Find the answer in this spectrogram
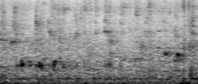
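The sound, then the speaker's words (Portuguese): Drinking water being poured, a faint, steady trickle of liquid with soft dripping textures running continuously for a couple of seconds, with no voices. “tá gostando cara, da água, cara?”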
